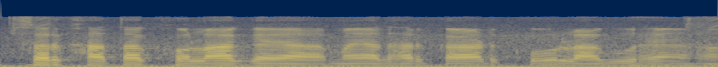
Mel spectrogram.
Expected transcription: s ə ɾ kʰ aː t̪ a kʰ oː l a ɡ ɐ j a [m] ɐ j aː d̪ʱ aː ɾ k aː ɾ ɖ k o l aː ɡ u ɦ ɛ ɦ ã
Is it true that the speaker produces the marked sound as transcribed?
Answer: yes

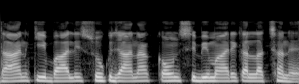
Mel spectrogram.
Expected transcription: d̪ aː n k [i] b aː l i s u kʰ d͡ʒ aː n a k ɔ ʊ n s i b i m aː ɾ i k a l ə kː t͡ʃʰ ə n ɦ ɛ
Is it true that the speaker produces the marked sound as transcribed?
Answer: yes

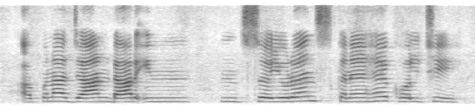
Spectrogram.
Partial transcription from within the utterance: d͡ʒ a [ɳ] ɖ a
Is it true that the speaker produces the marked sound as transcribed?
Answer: no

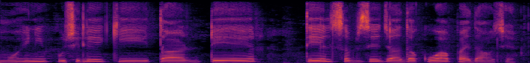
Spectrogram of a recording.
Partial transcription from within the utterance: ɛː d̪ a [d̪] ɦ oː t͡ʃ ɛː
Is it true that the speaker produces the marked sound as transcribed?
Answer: no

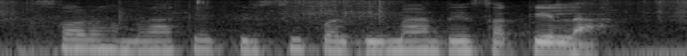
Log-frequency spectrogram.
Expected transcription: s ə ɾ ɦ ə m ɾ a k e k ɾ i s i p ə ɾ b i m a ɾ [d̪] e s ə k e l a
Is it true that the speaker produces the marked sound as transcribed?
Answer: yes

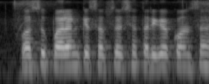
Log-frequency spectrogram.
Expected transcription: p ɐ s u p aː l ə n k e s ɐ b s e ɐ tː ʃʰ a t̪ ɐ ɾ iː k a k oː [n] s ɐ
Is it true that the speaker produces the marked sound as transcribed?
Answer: yes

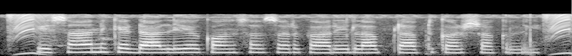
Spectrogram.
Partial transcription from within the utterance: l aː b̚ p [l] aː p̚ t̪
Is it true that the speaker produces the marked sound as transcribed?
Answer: no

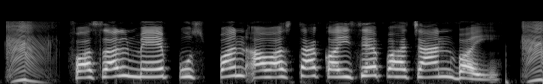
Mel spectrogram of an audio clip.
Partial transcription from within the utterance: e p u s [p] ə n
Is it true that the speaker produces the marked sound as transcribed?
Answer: yes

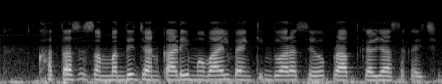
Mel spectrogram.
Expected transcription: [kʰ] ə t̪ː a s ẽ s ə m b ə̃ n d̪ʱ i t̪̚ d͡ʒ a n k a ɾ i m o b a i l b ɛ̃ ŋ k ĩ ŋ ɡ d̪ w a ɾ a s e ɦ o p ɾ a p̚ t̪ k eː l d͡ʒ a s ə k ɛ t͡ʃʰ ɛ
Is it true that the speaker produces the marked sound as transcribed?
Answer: yes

